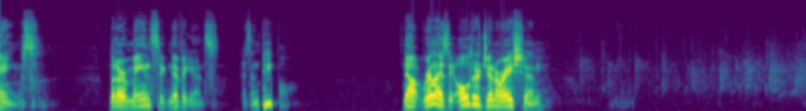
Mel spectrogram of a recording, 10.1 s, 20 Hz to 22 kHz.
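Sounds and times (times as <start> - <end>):
speech: 0.0 - 0.5, 1.4 - 3.7, 5.0 - 6.9
audience clapping: 7.1 - 10.0.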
